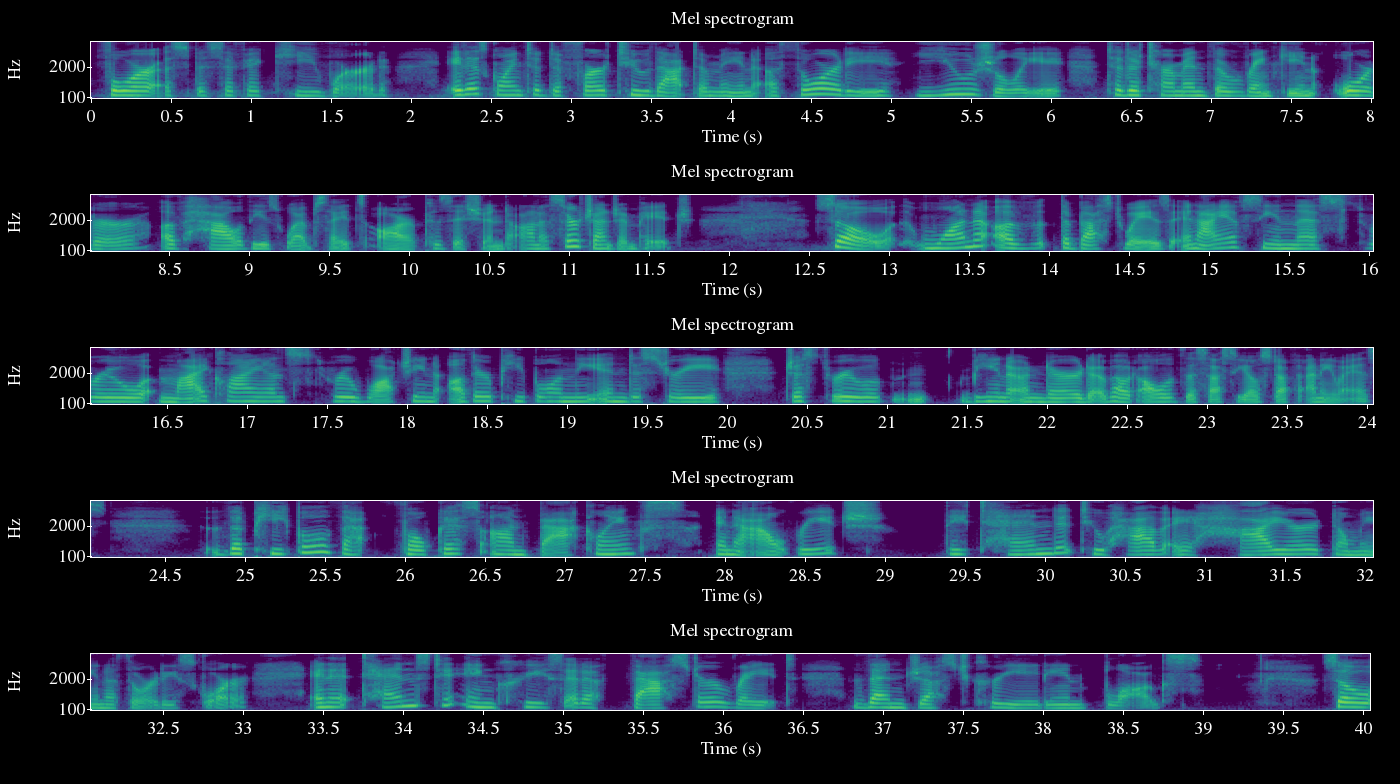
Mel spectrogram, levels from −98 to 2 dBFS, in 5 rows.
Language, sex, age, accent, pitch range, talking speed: English, female, 20-39, American, 195-235 Hz, 140 wpm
